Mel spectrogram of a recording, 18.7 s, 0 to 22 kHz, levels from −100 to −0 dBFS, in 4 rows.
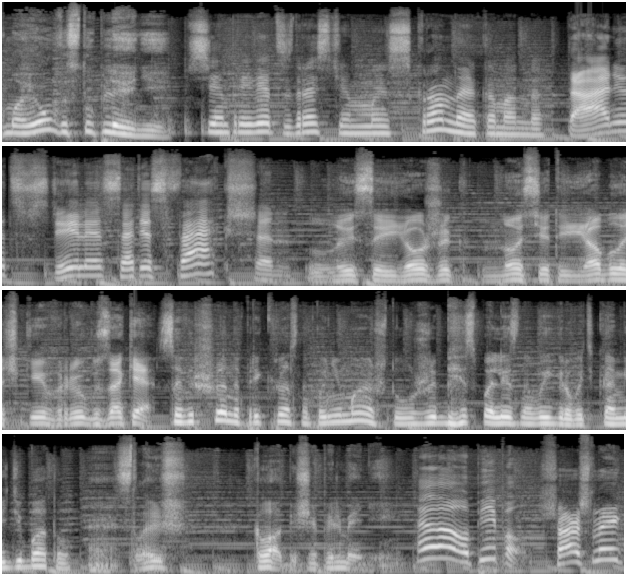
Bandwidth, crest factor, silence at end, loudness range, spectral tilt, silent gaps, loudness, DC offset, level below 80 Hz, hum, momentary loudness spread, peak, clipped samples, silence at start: over 20 kHz; 20 dB; 0 s; 2 LU; -4 dB/octave; none; -19 LUFS; under 0.1%; -44 dBFS; none; 10 LU; 0 dBFS; under 0.1%; 0 s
